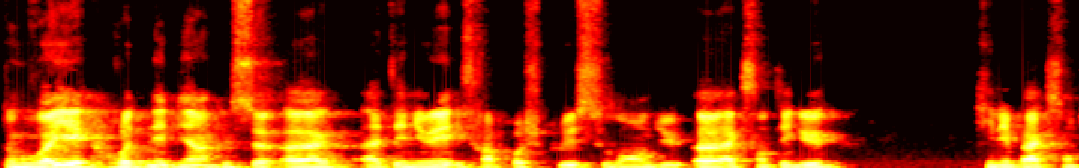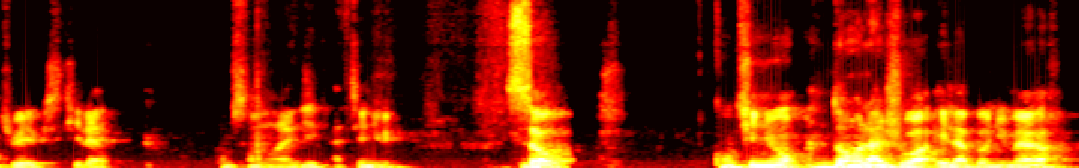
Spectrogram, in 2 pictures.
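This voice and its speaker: A man with a French accent, a native French speaker, teaching English pronunciation in a patient way and repeating words slowly for drilling. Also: mid-range voice, echoey room. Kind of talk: pronunciation lesson.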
